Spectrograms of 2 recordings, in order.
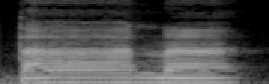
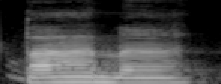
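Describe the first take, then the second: First: The first vowel is long. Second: The first vowel is short.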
